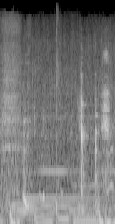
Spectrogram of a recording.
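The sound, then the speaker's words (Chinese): A seafood pancake with vegetables sizzles in a frying pan on a gas stove after being flipped, a steady, even hiss broken by a few sharp scrapes and clinks of a utensil against the pan, over a low, constant hum. “好，那我们翻过来之后呢，大概也是要让它煎个三分钟到五分钟左右，因为我们有蔬菜嘛，所以如果你今天蔬菜量稍微比较多，我会建议你稍微锅盖一下，让它焖熟。”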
